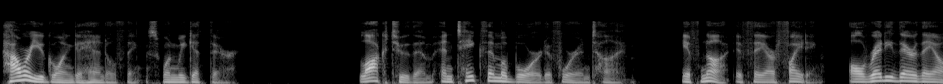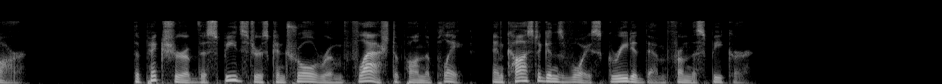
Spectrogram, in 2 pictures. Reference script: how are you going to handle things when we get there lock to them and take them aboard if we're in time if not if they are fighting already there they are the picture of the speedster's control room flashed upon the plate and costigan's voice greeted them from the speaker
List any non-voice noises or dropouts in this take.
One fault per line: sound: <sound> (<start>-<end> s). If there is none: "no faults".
no faults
